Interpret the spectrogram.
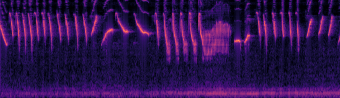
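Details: Belgian canary in sustained song: long runs of rapid descending chirps, a few swooping whistled phrases, a rough buzzy burst near the middle, then more quick chirping. Faint low hum beneath.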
